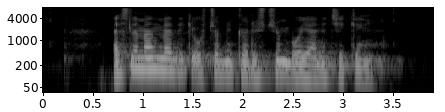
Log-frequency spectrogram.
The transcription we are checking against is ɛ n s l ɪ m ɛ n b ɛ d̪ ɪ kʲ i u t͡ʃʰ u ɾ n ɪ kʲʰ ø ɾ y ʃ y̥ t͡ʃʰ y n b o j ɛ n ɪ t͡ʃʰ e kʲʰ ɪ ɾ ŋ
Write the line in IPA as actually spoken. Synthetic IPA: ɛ s l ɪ m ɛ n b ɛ d̪ ɪ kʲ i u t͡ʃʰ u ɾ n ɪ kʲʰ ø ɾ y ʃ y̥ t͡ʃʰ y n b u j ɛ n ɪ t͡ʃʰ e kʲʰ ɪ ŋ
